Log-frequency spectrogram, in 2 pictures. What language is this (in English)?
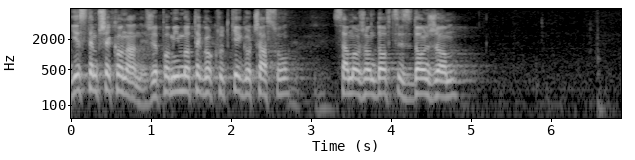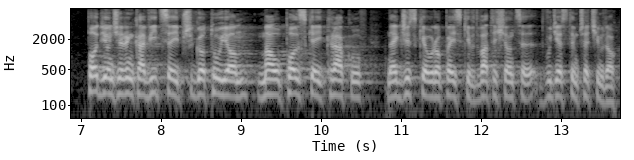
Polish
